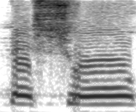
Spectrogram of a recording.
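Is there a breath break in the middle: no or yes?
no. The sounds run together without a breath break. The speaker calls it wrong. "अगर हम पेश पर सांस नहीं तोड़ेंगे ना तो हम ये पढ़ेंगे पेशू ... तो ये गलत हो जाएगा"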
